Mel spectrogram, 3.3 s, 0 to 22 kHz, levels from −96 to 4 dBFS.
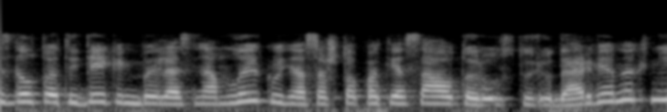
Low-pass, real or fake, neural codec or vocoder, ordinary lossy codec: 7.2 kHz; fake; codec, 16 kHz, 2 kbps, FreqCodec, larger model; Opus, 64 kbps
